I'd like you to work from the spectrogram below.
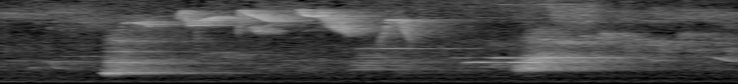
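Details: Black-faced Solitaire in a foggy western Panama cloud forest, harmonizing with itself using both sides of its syrinx: high, ethereal whistled notes with metallic, bell-like tones, some gliding up and down, in two phrases over a soft background hiss.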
